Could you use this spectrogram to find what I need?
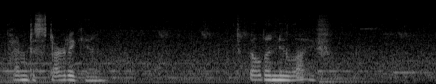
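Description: A young woman speaks quietly and thoughtfully, close by.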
